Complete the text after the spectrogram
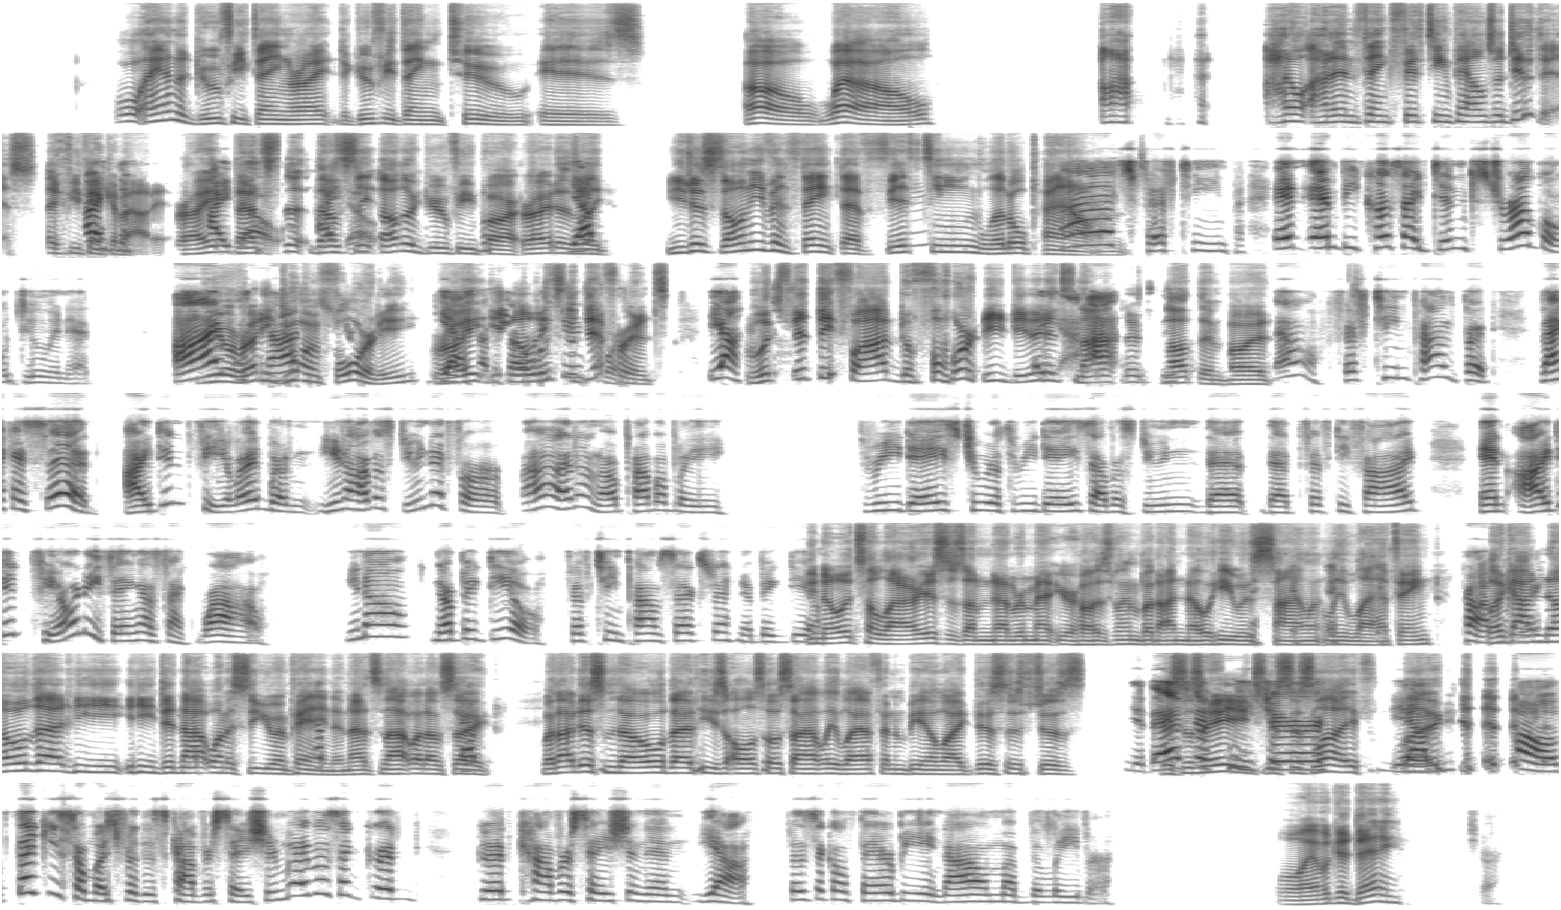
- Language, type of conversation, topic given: English, unstructured, How should I decide whether to push through a workout or rest?
- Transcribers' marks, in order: tapping; other noise; laughing while speaking: "know"; other background noise; stressed: "I"; laughing while speaking: "forty"; laugh; laughing while speaking: "Like"; laugh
